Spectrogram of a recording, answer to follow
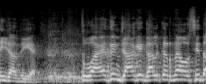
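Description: A man's voice speaking emphatically, with a pitch that rises, falls and wavers in a sing-song way. There is a short pause about half a second in.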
